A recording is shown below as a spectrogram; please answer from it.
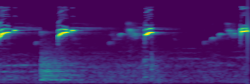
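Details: A female canary calls to get males ready for breeding, repeating clear high chirps that rise then hold briefly, about one each second, with a faint low hum between notes.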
